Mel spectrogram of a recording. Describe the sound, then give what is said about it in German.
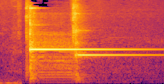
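A two-tone doorbell chime rings loud, a bright first note followed by a lower second one, both ringing out and slowly fading. “Ding Dong!”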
